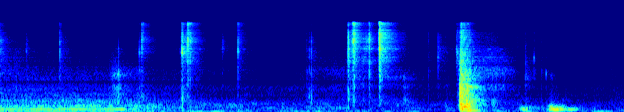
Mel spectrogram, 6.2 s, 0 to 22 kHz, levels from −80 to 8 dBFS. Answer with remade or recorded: remade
